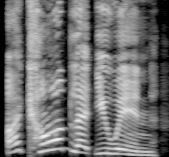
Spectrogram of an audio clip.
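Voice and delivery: high puppet voice calling to someone outside; high-pitched, distressed puppet call. A narrator's reading. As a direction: call back in a high little voice. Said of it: "Pinocchio called to Geppetto".

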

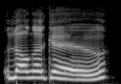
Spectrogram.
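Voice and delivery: high, loud Mad Hatter voice; Mad Hatter storytelling. A narrator's reading. Mad Hatter starting his tale for Alice, theatrically.

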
